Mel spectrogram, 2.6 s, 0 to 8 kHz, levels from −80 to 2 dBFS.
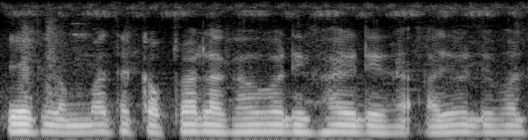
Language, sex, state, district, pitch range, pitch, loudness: Hindi, male, Madhya Pradesh, Umaria, 105-115 Hz, 110 Hz, -18 LUFS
